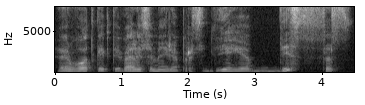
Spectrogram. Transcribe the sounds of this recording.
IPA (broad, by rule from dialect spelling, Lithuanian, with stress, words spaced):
ɪr ʋoːt kɐɪp tʲɪˈʋʲæːlʲɪs ˈmʲɪrʲɛ prɐsʲɪˈdʲiɛjɛ ˈʋʲɪsɐs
